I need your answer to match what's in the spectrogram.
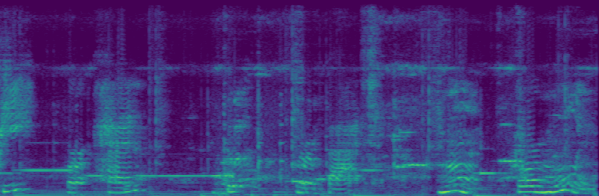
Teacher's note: it is produced using both lips together.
